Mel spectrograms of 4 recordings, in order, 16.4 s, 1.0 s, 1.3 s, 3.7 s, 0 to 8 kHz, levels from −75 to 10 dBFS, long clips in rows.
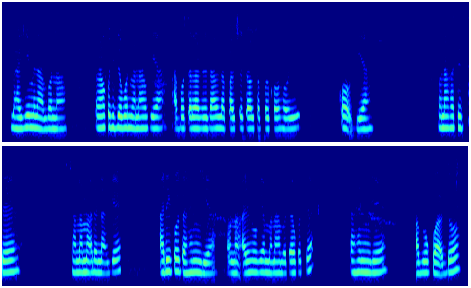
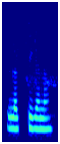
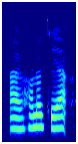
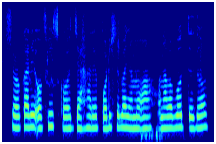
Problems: background sounds at intervals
